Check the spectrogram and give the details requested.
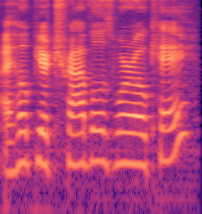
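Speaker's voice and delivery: high, sly villainess voice; sweetly menacing pirate queen; evil villain voice. Acted. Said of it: "Sounds like nothing like her".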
